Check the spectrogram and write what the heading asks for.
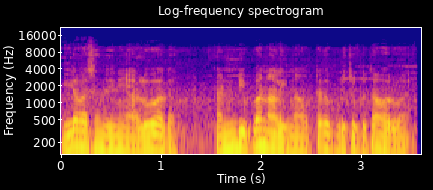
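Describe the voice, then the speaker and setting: A man's voice: medium pitch, steady tone, fast talker, dark tone, slight background noise, close to an everyday voice, rough recording. A man voicing a sheepish gambling husband. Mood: coaxing. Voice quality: defensive, excuse-making manner. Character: sheepish village husband who gambles away wages. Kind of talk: cartoon drama voice acting.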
